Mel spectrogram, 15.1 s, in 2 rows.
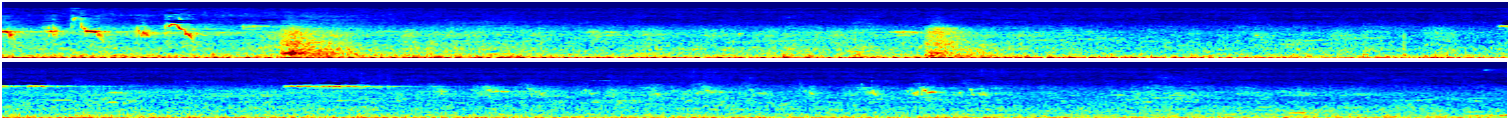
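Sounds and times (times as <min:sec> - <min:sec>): steady low rumble: 0:00.0 - 0:08.9
high bird chirps: 0:08.9 - 0:09.9.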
